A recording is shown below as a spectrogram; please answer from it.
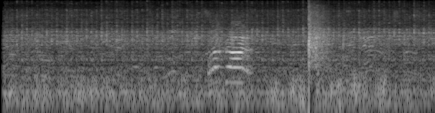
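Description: A held shouted call, then a single sharp starter's pistol shot about three seconds in, over background voices.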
